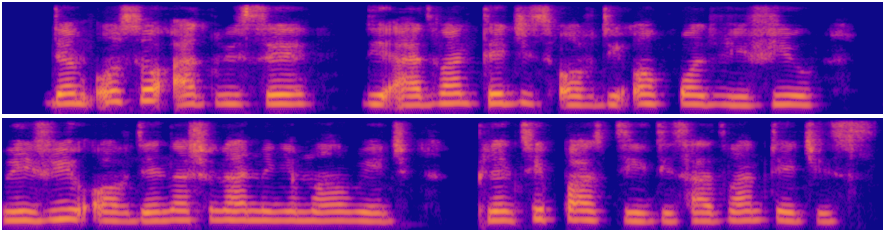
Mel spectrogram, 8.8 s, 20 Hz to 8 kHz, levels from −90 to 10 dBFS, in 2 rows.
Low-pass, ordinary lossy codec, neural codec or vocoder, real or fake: 7.2 kHz; none; codec, 16 kHz, 4.8 kbps, FACodec; fake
